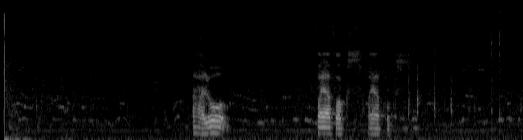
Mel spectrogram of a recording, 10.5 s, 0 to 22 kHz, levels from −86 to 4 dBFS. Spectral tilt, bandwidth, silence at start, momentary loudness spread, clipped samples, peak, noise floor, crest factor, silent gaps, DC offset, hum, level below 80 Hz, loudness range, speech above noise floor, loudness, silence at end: -4.5 dB/octave; 16 kHz; 0.05 s; 28 LU; under 0.1%; -10 dBFS; -75 dBFS; 38 dB; none; under 0.1%; none; -78 dBFS; 11 LU; 34 dB; -41 LUFS; 0.25 s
